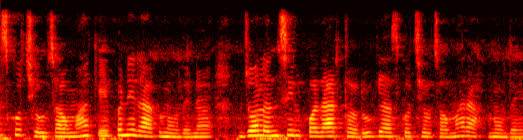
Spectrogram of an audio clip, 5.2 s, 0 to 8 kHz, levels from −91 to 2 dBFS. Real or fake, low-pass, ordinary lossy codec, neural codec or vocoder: real; 7.2 kHz; none; none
